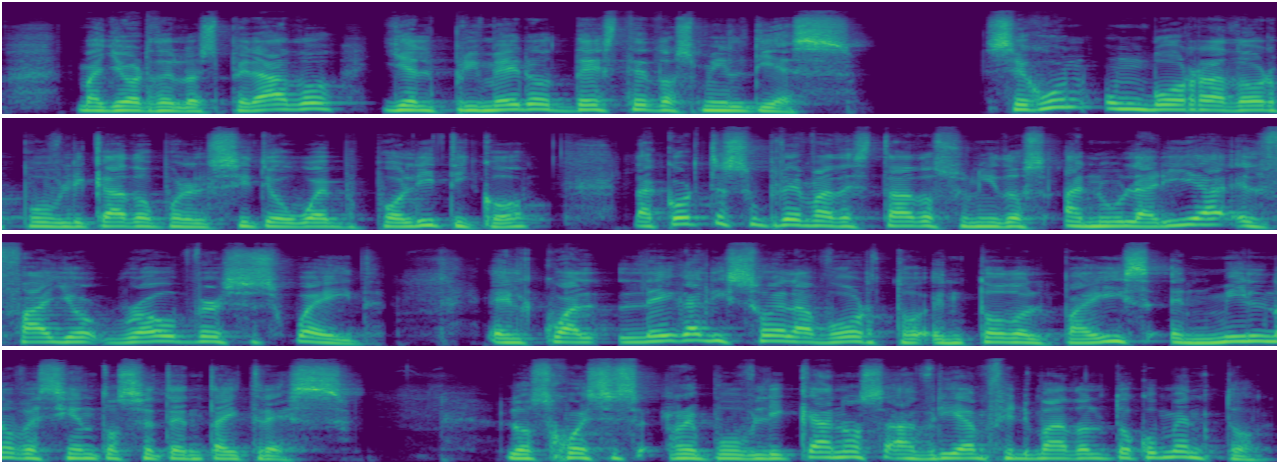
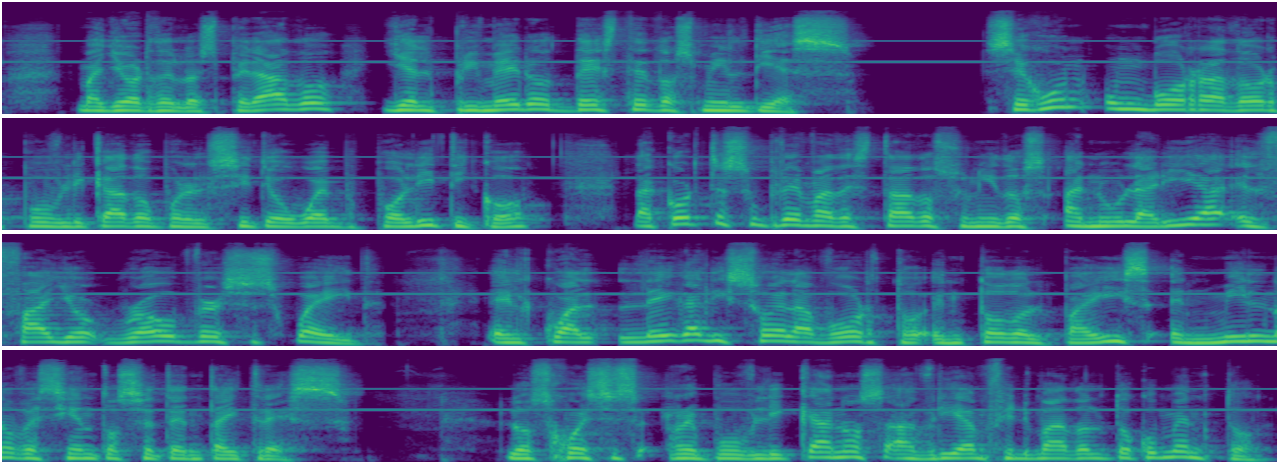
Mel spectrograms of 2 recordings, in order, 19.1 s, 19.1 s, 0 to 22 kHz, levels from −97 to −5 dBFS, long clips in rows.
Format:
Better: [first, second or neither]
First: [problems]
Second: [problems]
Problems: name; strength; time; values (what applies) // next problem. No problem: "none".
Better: first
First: none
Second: high-pitched whine; faint; throughout; 2.5 kHz, 25 dB below the speech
